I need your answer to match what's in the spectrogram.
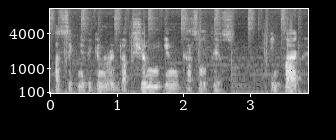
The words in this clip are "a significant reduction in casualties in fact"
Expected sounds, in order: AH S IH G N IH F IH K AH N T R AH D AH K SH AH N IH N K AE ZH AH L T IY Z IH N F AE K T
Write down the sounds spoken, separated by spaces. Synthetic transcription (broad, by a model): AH S IH G N IH F IH K AH N T R AH D AH K SH AH N IH N K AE S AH L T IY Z IH N F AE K T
